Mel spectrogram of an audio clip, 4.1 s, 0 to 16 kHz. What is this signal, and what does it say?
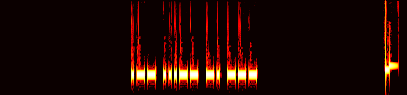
Morse code, heard as a keyed tone, about 44 wpm, 700 Hz. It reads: W3NO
